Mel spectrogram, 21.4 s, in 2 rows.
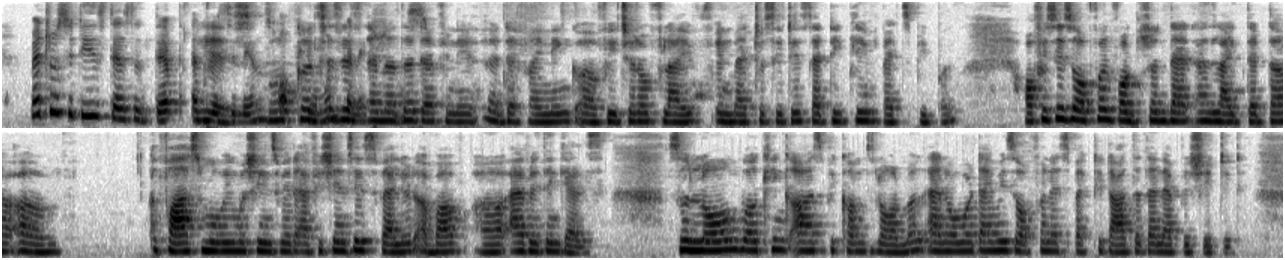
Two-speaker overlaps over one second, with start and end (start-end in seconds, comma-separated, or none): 1.6-3.5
